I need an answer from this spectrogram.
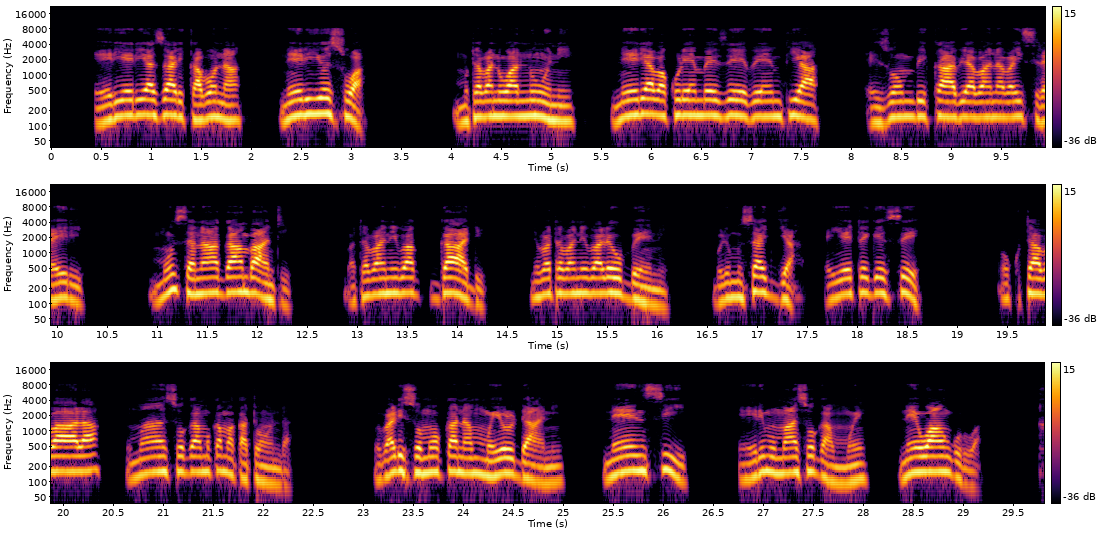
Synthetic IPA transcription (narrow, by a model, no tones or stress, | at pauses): e̞ɾje̞ːɾjazaːlikaβo̞na | ne̞ːɾijo̞suwa̰ | mutaβaniwanːuːni | ne̞ːɾiaːβakule̞ːmbe̞ze̞βe̞ːmpja | e̞zo̞ːmuβikaβjaːβaːnaβajisiɾaiɾi | musanaːɡaːmbaːnti | βa̰taβaniβaɡaːdḭ | neβataβaniβale̞ube̞ːni | βulimusaɟːa̰ | eje̞ːte̞ɡe̞se̞ | o̞ku̥taβaːla | mumaːso̞ɡamukamakato̞ːnda̰ | βwe̞βaliso̞mo̞kanamumwe̞jo̞ludaːni | ne̞ːnsi | eɾimumaːso̞ɡamwe̞ | ne̞waːŋɡulwa̰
